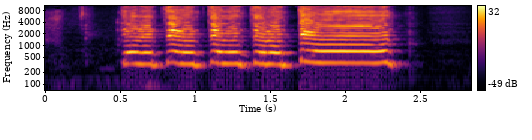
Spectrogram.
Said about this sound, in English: That's my quiz theme.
